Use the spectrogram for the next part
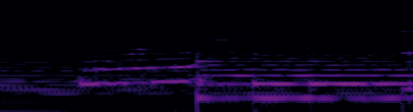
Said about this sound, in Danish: Og katten hilser på.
